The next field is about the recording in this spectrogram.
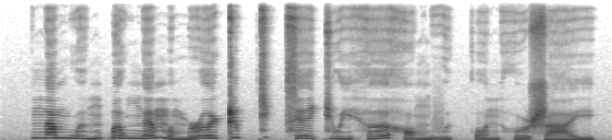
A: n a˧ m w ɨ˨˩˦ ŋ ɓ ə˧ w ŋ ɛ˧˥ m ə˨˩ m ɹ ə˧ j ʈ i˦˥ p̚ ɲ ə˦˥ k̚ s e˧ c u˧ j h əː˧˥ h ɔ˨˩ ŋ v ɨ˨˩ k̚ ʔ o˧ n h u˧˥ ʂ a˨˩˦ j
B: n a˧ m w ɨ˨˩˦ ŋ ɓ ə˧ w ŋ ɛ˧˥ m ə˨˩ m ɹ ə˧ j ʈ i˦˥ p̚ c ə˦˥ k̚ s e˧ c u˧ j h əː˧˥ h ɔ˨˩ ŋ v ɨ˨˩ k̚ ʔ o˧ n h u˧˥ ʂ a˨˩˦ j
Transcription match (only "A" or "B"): B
